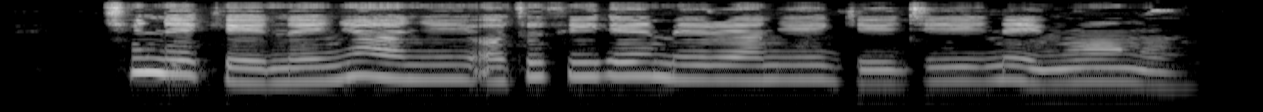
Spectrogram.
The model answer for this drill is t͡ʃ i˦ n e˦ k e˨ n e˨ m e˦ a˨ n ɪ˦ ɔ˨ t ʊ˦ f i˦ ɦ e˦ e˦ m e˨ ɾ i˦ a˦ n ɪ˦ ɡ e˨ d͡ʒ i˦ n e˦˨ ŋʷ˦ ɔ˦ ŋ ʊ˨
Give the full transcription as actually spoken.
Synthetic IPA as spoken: t͡ʃ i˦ n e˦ k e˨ n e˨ ɲ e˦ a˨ ɲ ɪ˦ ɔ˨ t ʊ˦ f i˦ ɦ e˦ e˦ m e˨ ɾ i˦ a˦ ɲ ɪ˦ ɡ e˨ d͡ʒ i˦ n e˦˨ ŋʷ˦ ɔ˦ ŋ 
